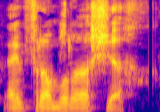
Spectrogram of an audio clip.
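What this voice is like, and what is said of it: Put-on Russian accent. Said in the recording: “I'm not even gonna do the accent, right? Even though I can do the accents, I'm really good at accents”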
